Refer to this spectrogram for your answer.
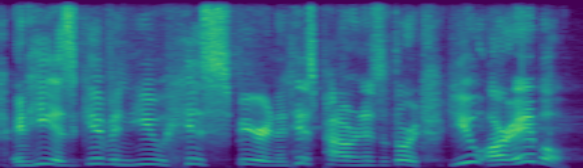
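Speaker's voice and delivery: triumphant Holy Spirit voice, building in force; rising proclamation. Pretend. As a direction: preach it with growing fire. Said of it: "the Holy Spirit who says".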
